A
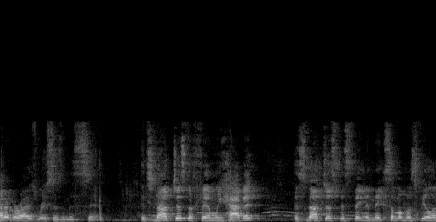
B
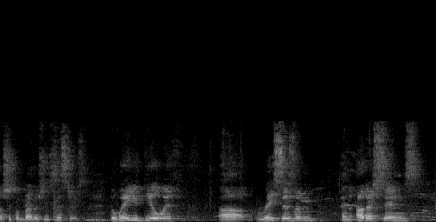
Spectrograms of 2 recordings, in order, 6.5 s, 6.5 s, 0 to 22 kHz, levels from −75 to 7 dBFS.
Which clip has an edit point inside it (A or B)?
B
